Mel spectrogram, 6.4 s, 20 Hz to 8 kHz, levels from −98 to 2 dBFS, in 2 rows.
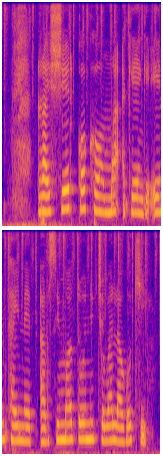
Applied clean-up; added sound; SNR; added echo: none; Wind + Rattle (instrument); 19 dB; none.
